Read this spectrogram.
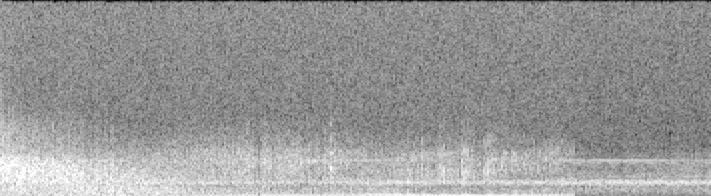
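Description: A loud explosion roars and rumbles, then cuts off.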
